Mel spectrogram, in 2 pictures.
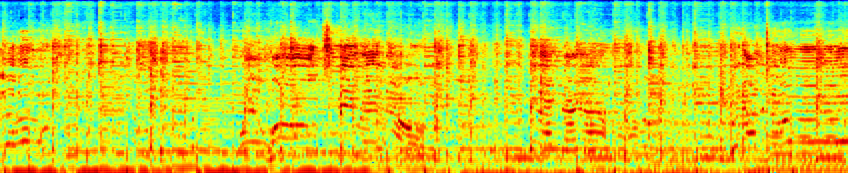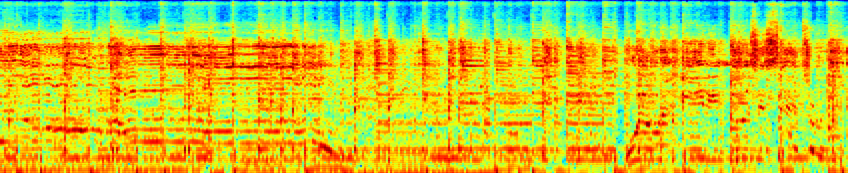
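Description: Live music from a duo of musicians: singing over guitar, with a steady bass line underneath.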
